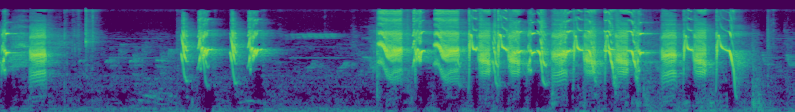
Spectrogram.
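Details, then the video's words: Javan myna, a calling lure to provoke other mynas: a few isolated harsh squawks, a pause, then a fast unbroken stream of grating, screechy notes mixed with high whistles over the last four seconds. "GAK PERLU LAMA BIKIN JALAK KEBO JADI TERIAK"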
